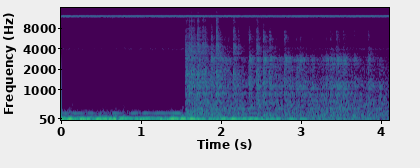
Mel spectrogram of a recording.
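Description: Horror-trailer sound design: a deep rumble fading away, then about a second and a half in a soft crackling hiss starts suddenly and thins out near the end.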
